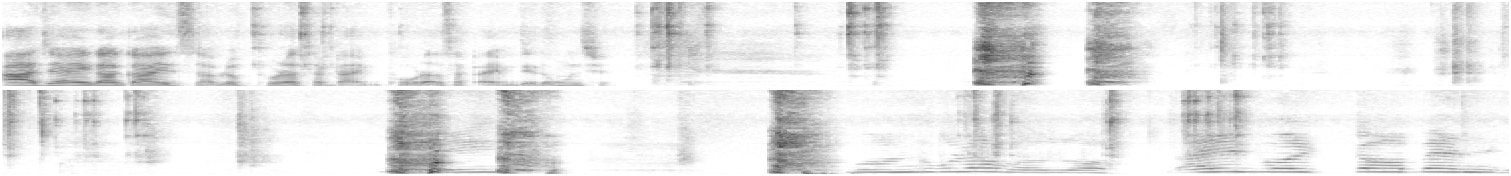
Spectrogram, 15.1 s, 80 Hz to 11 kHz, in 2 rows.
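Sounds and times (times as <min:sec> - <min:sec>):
person coughing: 0:04.9 - 0:05.7, 0:09.5 - 0:10.4, 0:11.4 - 0:11.8.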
